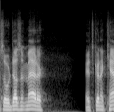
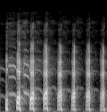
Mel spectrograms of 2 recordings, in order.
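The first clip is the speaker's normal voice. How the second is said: amused chuckle; 4 semitones higher than usual. Real, not acted. Laughs at own bit.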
